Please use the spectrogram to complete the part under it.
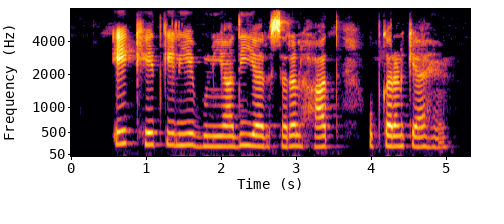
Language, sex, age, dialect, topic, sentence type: Hindi, female, 18-24, Hindustani Malvi Khadi Boli, agriculture, question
